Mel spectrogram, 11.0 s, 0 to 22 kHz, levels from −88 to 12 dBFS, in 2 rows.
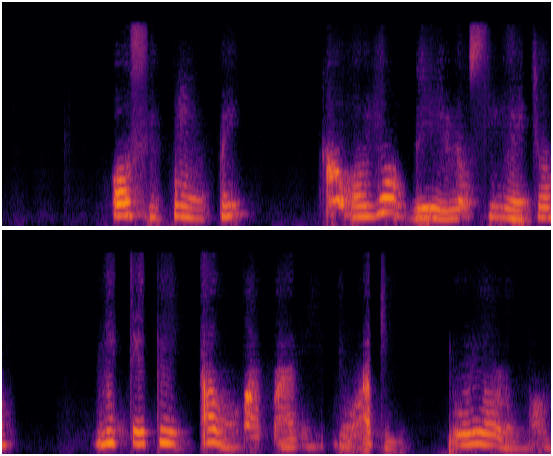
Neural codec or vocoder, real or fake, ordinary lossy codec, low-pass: codec, 44.1 kHz, 0.9 kbps, DAC; fake; none; 14.4 kHz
